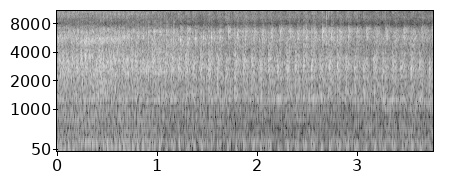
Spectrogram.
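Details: Honda Wave 125R that had a no-start problem and sat for three years, after repair: small single-cylinder bike ticking over with quick, steady firing pulses about four a second; idle sounds healthy.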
